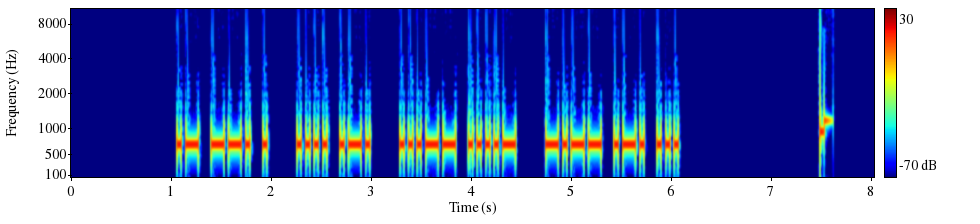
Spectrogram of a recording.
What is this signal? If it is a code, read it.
Morse code, heard as a keyed tone, about 28 wpm, 700 Hz. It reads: AGE HR 34 YRS
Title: Practice QSO - Exchange 3 - More Info - 28wpm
